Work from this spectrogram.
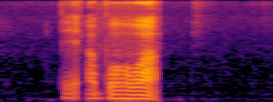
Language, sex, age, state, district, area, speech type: Santali, male, 18-30, West Bengal, Jhargram, rural, spontaneous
